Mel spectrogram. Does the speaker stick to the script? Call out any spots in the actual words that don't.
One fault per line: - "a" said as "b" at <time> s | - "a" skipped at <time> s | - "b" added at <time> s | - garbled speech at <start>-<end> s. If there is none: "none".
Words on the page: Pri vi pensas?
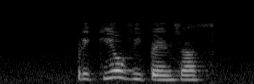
- "kio" added at 1.0 s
